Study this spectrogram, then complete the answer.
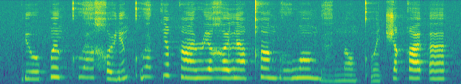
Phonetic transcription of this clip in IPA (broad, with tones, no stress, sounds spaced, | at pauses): ɾʲ o˩ p ɐ̃˥ kʷʰ a̤˥ χ ʉ˩ ɾʲ ɐ̃˥ kʷʼ a̤˥ k ĩ˥ q ã˥ ɹ ɪ˥ ʁ ə˥ l ã˥ qʰ ɔ̃˥ ɡ o̤˥ w ɔ̃˥ ɡ a̤˩ n ɔ̃˩ kʷʼ ã˩ t͡ʃ ə˥ q ɜ˥ ʔ ɐ˥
